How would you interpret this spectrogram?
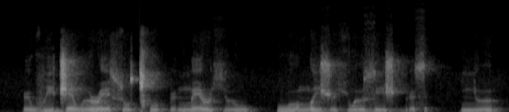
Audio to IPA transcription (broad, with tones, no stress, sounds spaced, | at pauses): ʏ˩˧ w v i˥˨ d͡ʒ e˥˨ w ɯ˧˥˧ ɹ e˥˨ ɬ u˧˥˧ ǀʰ u˥˨ k͡p ʏ˩˧ ŋ͡m e˥˨ ɹ ç ɯ˨˥ w | w u˥˨ ŋʷ i˥˨ ʒ ʏ˩˧ ç w ɯ˥˨ ɮ i˧˥˧ ʃ ɡ͡b ʏ˨˥ s | ɲ ɯ˨˥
